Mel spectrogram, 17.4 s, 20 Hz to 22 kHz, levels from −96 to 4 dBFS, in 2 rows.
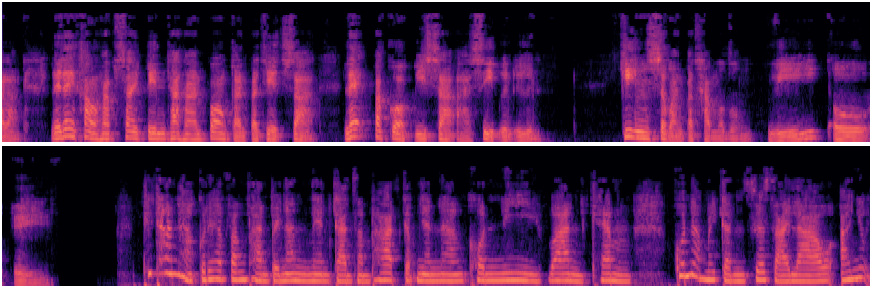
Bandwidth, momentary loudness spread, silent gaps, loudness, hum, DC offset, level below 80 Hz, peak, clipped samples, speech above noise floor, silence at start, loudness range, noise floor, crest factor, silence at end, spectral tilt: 15.5 kHz; 8 LU; none; -29 LUFS; none; under 0.1%; -56 dBFS; -8 dBFS; under 0.1%; 61 dB; 0 s; 3 LU; -90 dBFS; 20 dB; 0 s; -5.5 dB/octave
